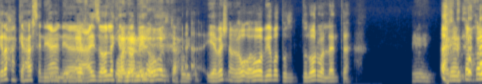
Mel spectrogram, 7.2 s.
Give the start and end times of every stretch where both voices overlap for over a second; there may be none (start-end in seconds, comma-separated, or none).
0.6-2.2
